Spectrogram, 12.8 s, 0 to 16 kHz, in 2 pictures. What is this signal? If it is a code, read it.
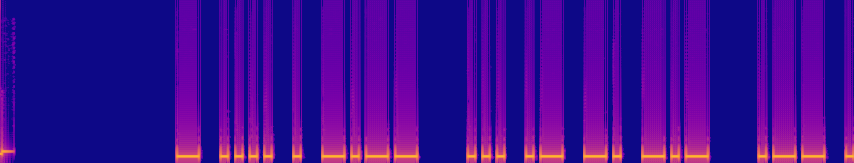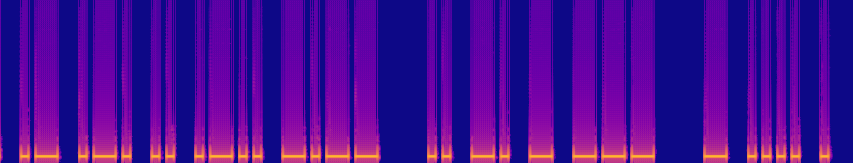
Morse code, heard as a keyed tone, about 22 wpm, 700 Hz. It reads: THEY SANK WEARILY INTO THE
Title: A Sound Of Thunder 22wpm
